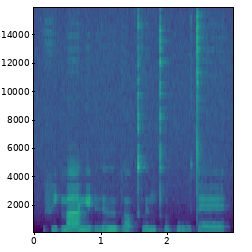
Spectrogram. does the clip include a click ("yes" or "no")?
no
